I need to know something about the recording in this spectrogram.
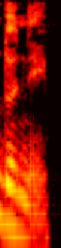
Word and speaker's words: donnés: Okay, so the good news is that you don't pronounce it, so donner, okay, so whether it would be without this final es or with E-S, you will pronounce it the same way.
